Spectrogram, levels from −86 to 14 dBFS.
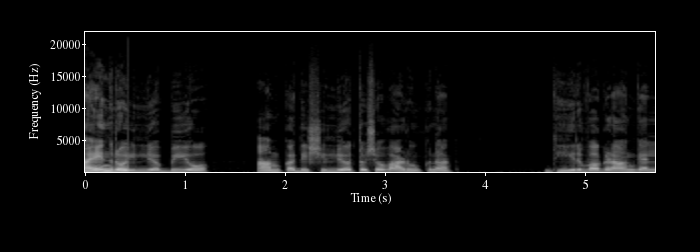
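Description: At 0.43 s a sudden gain jump drops speech and noise floor together about 11 dB, likely an unramped gain change; the waveform steps down.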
